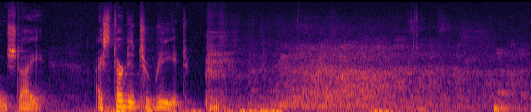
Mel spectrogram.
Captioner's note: audience laughing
